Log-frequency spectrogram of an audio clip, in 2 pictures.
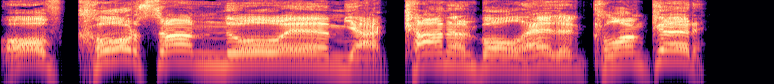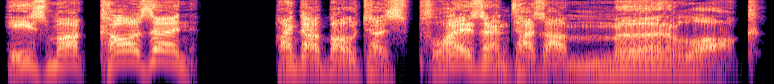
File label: Male Dwarf; Tavish; Boss Reveal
